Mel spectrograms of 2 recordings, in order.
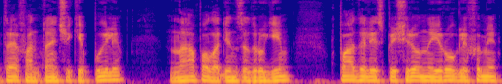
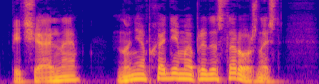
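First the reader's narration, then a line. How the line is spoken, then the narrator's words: Calm explanation. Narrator (Russian): спокойно пояснил Дрейвик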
